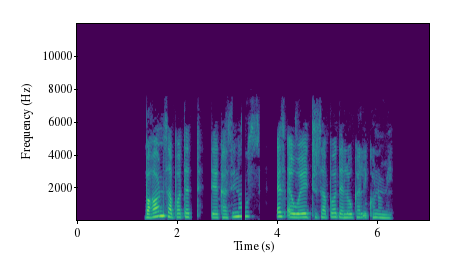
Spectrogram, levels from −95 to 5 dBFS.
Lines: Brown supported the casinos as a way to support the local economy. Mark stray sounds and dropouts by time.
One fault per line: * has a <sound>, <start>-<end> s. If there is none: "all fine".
* has a dropout, 3.3-3.4 s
